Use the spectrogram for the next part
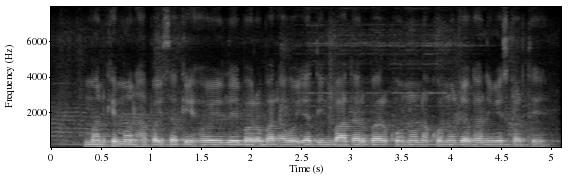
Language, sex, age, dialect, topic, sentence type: Chhattisgarhi, male, 18-24, Western/Budati/Khatahi, banking, statement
